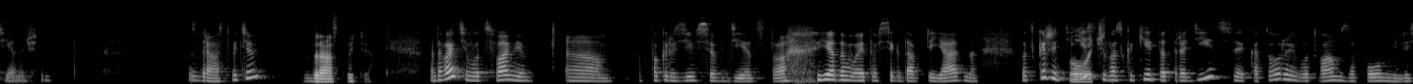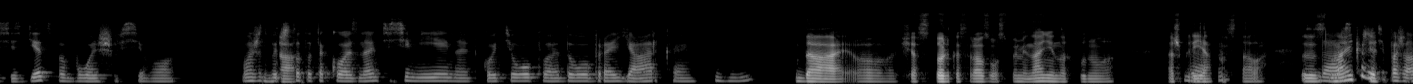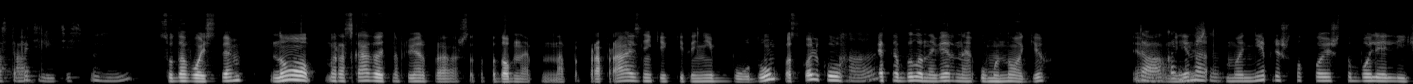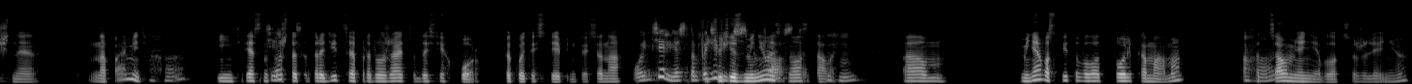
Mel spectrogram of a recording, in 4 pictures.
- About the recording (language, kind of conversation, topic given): Russian, unstructured, Какая традиция из твоего детства тебе запомнилась больше всего?
- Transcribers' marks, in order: chuckle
